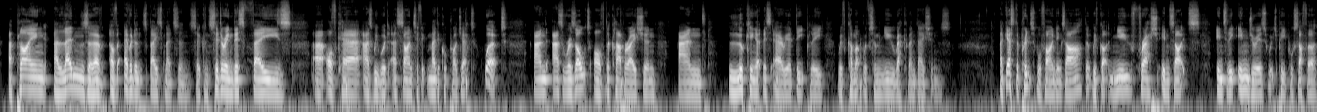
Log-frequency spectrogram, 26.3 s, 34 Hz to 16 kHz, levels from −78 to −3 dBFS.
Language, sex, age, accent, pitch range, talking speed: English, male, 40-59, British, 90-105 Hz, 135 wpm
